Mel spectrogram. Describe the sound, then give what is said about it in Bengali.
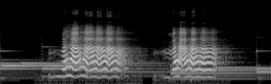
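A human voice imitates a goat bleating loudly, with two long, wavering, nasal bleats separated by a short pause. “ছাগল বলল, এবারে আমি জোরে জোরে ডাকছি ব্যাংকে। আর ডাকতে শুরু করলো,”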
